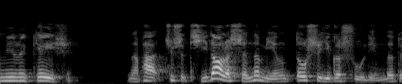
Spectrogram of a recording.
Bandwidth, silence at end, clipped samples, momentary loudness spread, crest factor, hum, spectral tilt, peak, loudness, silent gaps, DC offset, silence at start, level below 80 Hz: 7.4 kHz; 0 s; under 0.1%; 13 LU; 20 dB; none; -5.5 dB/octave; -8 dBFS; -27 LUFS; none; under 0.1%; 0 s; -74 dBFS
